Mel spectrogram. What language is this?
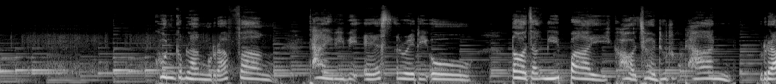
Thai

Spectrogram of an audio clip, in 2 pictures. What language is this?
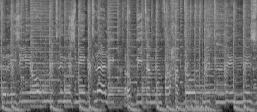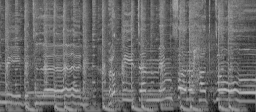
Arabic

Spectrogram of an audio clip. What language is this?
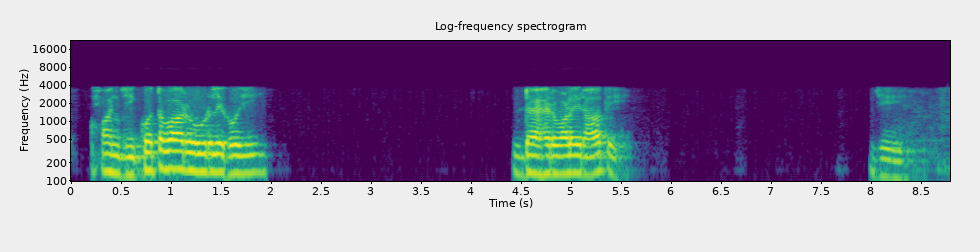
Punjabi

